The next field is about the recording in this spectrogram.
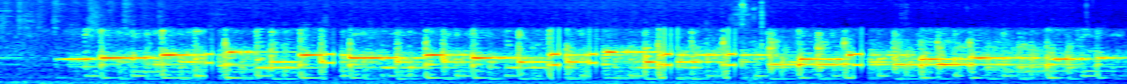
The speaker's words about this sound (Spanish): está hecha con piedras encontradas en el mar, talladas y pulidas para dar este sonido muy particular que les he mostrado el día de hoy aquí en Autos y Más. Aquí va el sonido de la chalaparta, hermano.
